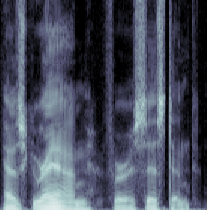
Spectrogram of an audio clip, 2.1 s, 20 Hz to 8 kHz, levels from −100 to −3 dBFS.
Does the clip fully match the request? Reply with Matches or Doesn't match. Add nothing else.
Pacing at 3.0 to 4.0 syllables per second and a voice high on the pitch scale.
Doesn't match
